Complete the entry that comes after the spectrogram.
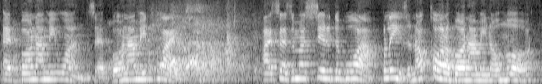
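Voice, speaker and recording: A woman's voice: on the high side, animated, slow pace. A woman doing a chatty Italian immigrant woman. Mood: indignant comic. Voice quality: broken English, thick put-on accent. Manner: indignant, storytelling, quoting others. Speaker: stand-up comedian. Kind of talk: comic character monologue. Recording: echoey stage with audience noise. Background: audience laughter.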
